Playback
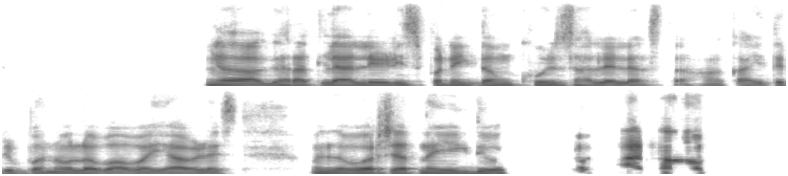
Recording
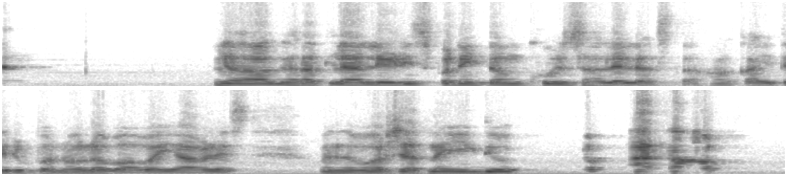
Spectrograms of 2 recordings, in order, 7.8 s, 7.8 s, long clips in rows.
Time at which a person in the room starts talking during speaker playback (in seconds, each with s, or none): none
